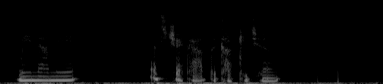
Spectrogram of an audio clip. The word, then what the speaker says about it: 南: And the pronunciation is minami, minami.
